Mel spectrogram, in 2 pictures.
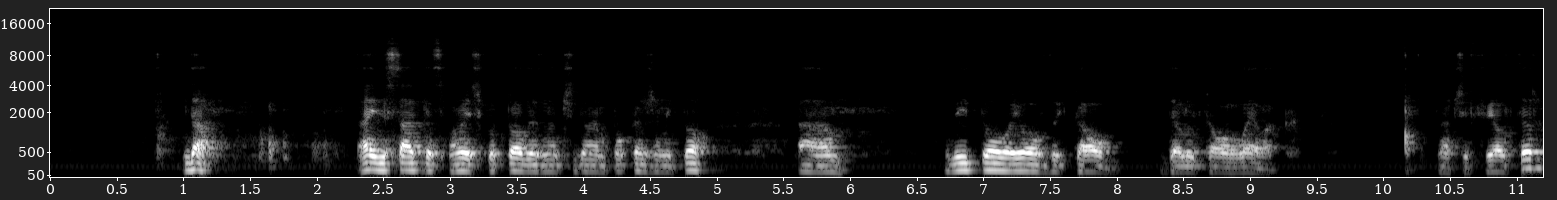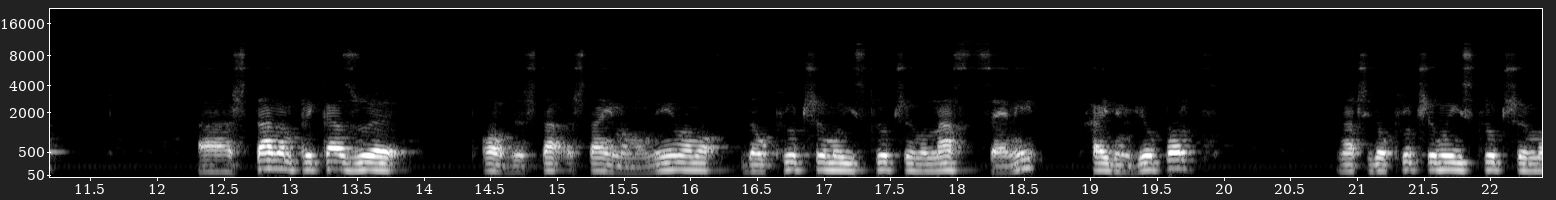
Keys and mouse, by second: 10.3-16.4 drag.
